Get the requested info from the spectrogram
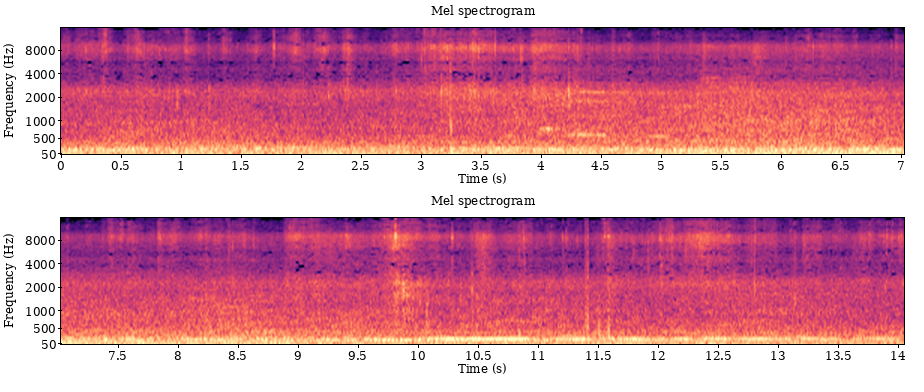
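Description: Fingers picking and crumbling moist soil away from a bonsai's root ball: a faint, steady crackle of small ticks over a low background hum.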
